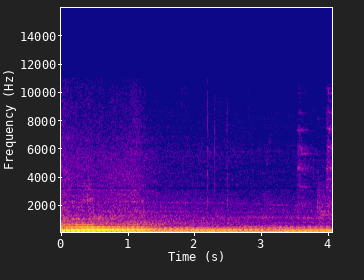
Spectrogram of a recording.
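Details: 2016 Subaru EJ205 boxer engine, 207,000 km, with an oil leak: rough low rumble at cold start with about four dull knocks per second. Cold engine knock, cause unknown.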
